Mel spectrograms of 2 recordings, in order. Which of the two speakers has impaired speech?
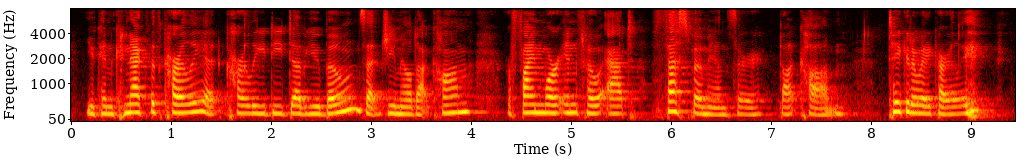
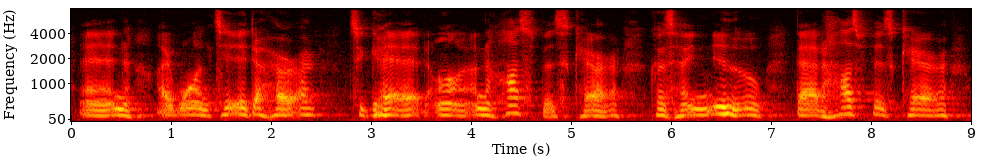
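The second: essential tremor.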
